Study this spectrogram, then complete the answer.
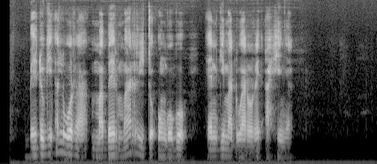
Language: Luo (Kenya and Tanzania)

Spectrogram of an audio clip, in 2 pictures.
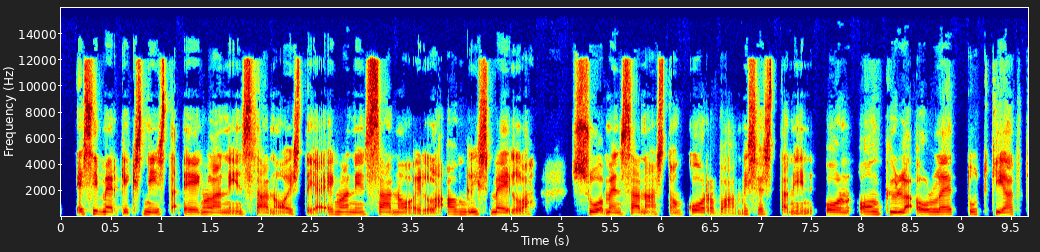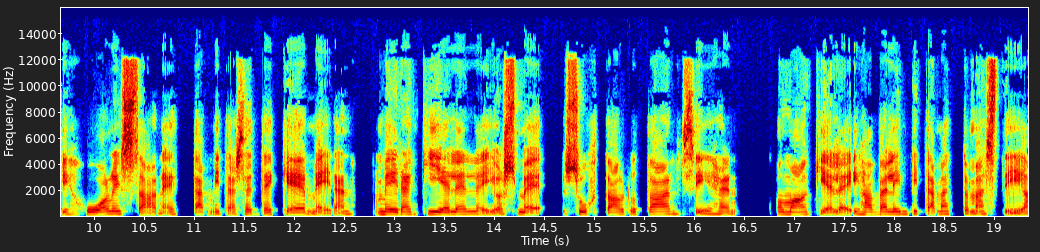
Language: Finnish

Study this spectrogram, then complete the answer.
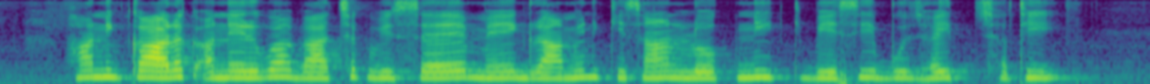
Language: Maithili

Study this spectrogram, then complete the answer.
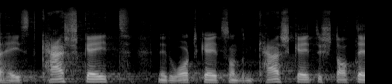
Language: Swiss German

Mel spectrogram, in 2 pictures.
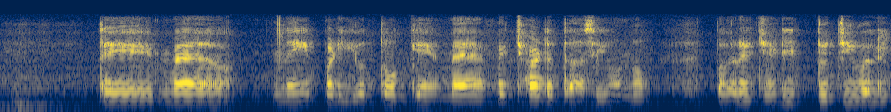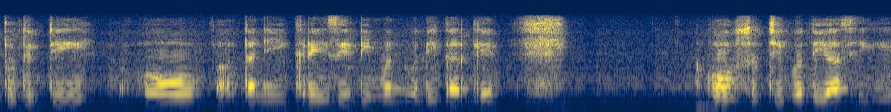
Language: Punjabi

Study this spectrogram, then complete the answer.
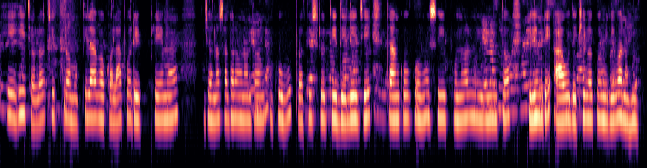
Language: Odia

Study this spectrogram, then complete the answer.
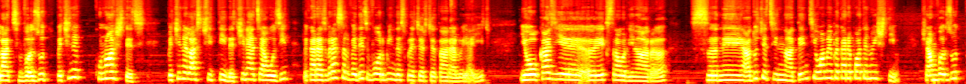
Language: Romanian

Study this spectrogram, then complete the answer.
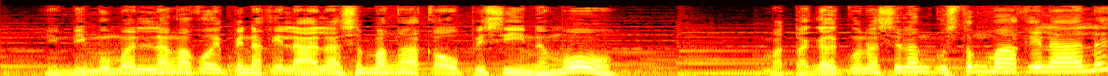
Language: Filipino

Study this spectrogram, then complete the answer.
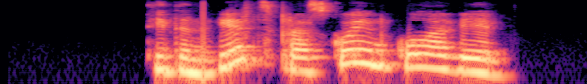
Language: Western Mari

